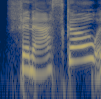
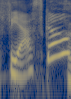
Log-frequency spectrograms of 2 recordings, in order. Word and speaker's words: fiasco: That Monday night's episode, the big drama was the girl said, Hannah Ann said, Finasco instead of fiasco.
